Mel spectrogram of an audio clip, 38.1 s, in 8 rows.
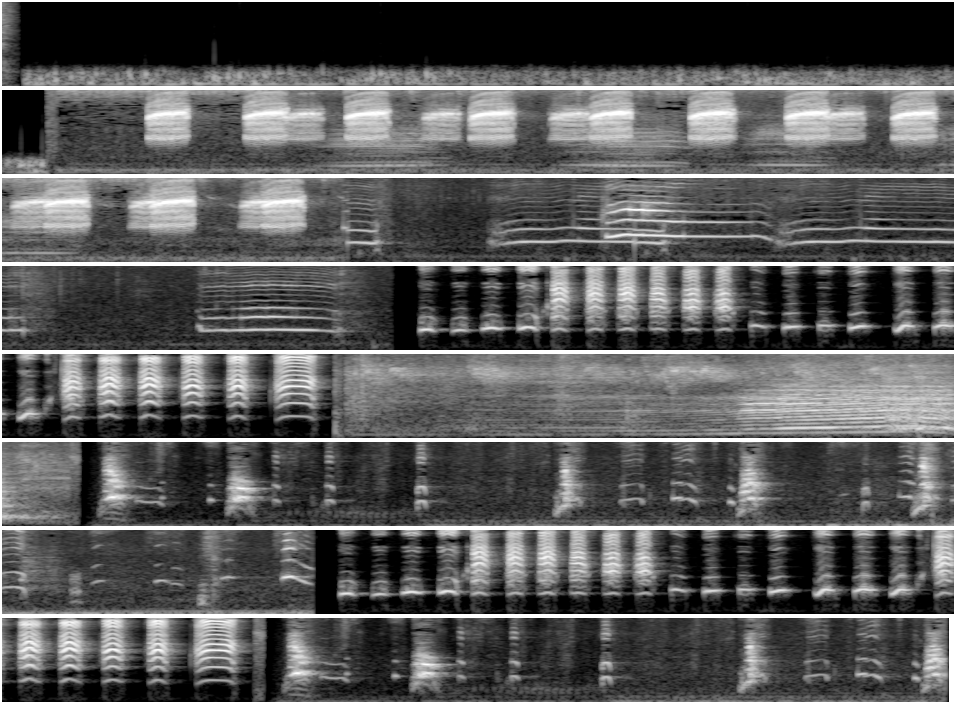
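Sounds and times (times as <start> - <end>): lynx mewing calls: 5.5 - 11.3.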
